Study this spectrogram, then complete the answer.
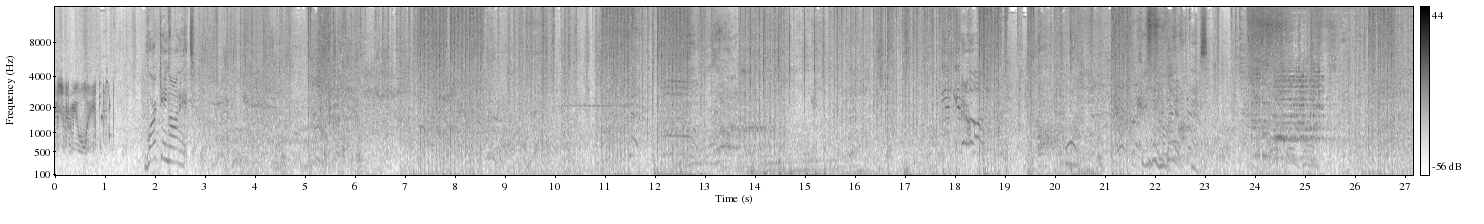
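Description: Zombies snarl and shriek.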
